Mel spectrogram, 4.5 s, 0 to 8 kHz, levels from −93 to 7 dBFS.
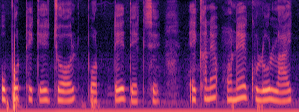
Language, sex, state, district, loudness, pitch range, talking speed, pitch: Bengali, female, Tripura, West Tripura, -23 LUFS, 205-235 Hz, 120 wpm, 225 Hz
